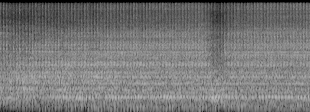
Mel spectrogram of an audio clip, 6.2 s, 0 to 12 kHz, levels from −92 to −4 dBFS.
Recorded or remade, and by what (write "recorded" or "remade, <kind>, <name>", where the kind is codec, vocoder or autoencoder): recorded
